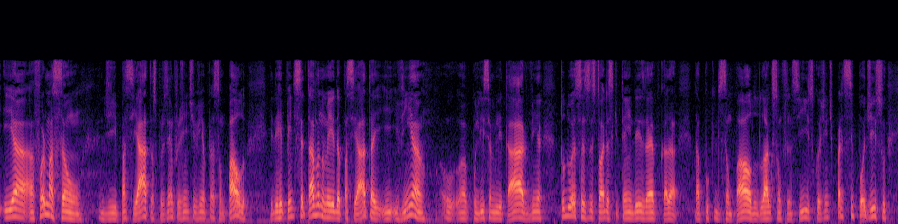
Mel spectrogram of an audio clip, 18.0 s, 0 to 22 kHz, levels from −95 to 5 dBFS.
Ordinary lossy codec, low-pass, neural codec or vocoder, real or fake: MP3, 48 kbps; 7.2 kHz; none; real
